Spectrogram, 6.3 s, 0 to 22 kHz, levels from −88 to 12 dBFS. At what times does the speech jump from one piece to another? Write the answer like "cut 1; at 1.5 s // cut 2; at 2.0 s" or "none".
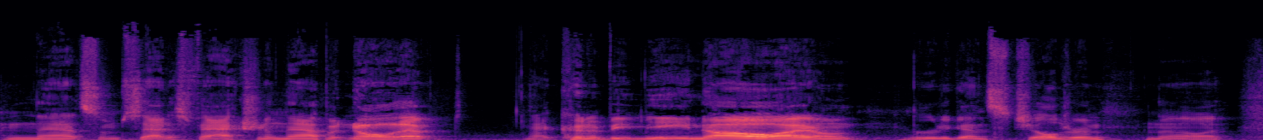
none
